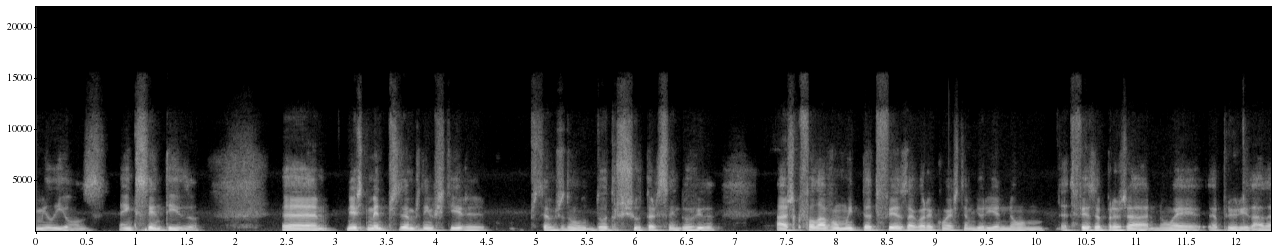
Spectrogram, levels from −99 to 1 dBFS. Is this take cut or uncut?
cut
